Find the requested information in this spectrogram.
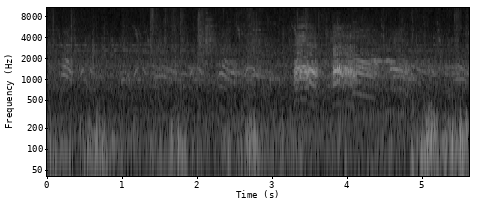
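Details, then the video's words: Trapped crows calling together: overlapping short arched caws, with louder harsh bursts near the middle and steady low rumbling underneath. "Crows Trapped"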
